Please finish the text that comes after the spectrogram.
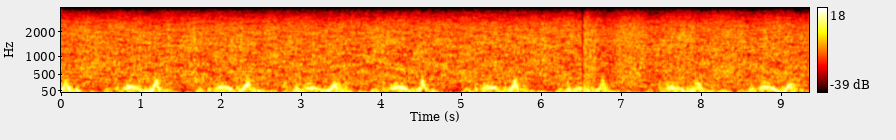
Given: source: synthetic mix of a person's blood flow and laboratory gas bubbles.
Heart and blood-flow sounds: Doppler ultrasound of blood flow; precordium
2.00-2.05 s: bubbles
2.75-2.84 s: bubbles
7.79-8.12 s: bubbles
From the record:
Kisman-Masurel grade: 121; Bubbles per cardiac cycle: 1 to 2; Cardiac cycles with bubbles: 10 to 50%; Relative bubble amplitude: barely perceptible (0.100 to 0.250); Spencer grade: 2 (many but less than half of the cardiac periods contain bubble signals, singularly or in groups); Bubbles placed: only in the low amplitude regions of the cardiac cycle

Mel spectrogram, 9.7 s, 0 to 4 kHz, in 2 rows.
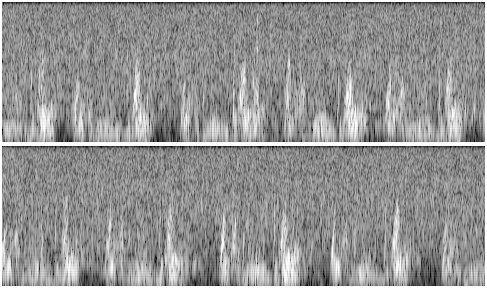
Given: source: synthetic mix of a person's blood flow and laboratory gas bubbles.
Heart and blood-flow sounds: Doppler ultrasound of blood flow; precordium
2.49-2.63 s: bubbles
From the record:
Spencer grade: 2 (many but less than half of the cardiac periods contain bubble signals, singularly or in groups); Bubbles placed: anywhere in the cardiac cycle

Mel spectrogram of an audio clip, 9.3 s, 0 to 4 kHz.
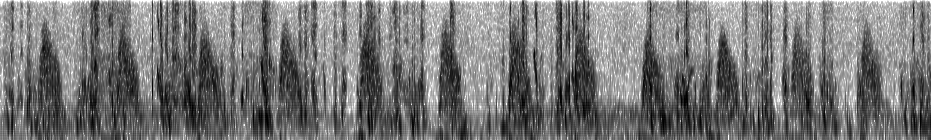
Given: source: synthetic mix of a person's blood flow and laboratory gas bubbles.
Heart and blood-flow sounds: Doppler ultrasound of blood flow; subclavian vein
0.03-0.60 s: bubbles
0.73-1.31 s: bubbles
1.50-2.12 s: bubbles
2.19-2.79 s: bubbles
2.98-3.29 s: bubbles
3.33-3.48 s: bubbles
3.56-3.83 s: bubbles
3.86-4.30 s: bubbles
4.49-4.65 s: bubbles
4.83-5.48 s: bubbles
5.54-5.99 s: bubbles
6.44-7.15 s: bubbles
7.42-7.78 s: bubbles
7.82-7.91 s: bubbles
8.00-8.71 s: bubbles
8.98-9.32 s: bubbles
From the record:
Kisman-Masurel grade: 343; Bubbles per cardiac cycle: rolling drumbeat, 9 or more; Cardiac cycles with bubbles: 100%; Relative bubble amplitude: loud (0.450 to 0.775); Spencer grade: 3 (all of the cardiac periods contain showers or single bubble signals, but not dominating or overriding the cardiac motion signals); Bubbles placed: anywhere in the cardiac cycle

